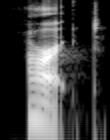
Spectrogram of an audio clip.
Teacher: The sides of the tongue do touch the sides of the teeth and there's a lot of tension and that's what creates the sound. And what helps it sound deep and substantial is the work of the lips. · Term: the R sound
